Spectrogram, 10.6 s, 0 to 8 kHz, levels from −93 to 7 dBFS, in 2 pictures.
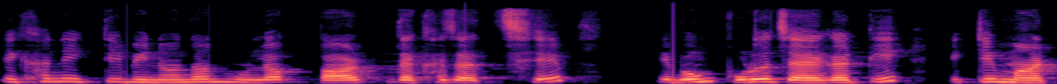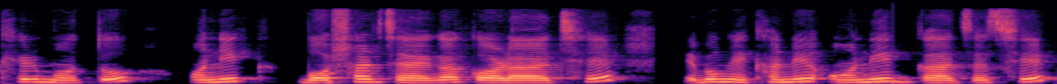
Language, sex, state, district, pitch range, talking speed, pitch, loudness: Bengali, female, West Bengal, Jhargram, 210-265 Hz, 130 wpm, 235 Hz, -20 LUFS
